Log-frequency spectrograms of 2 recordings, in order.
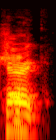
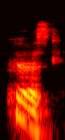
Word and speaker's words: Kursk: The Kirk um is that how you pronounce it? Kursk. Kursk. That's it.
